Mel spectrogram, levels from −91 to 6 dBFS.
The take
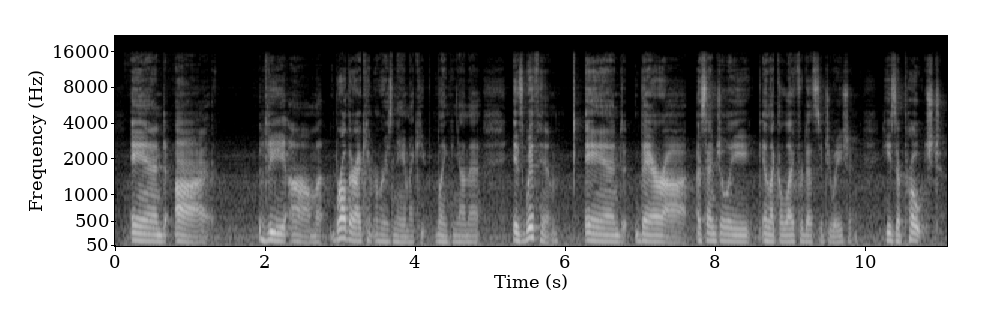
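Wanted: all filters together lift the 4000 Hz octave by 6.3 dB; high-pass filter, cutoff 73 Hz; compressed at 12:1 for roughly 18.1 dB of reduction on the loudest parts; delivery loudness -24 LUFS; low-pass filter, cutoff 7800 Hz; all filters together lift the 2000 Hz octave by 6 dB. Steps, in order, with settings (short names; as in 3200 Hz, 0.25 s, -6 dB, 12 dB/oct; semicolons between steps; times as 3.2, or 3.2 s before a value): HPF 73 Hz; LPF 7800 Hz; bell 2000 Hz +5.5 dB; bell 4000 Hz +6.5 dB; compressor 12:1, threshold -31 dBFS; gain +12 dB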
